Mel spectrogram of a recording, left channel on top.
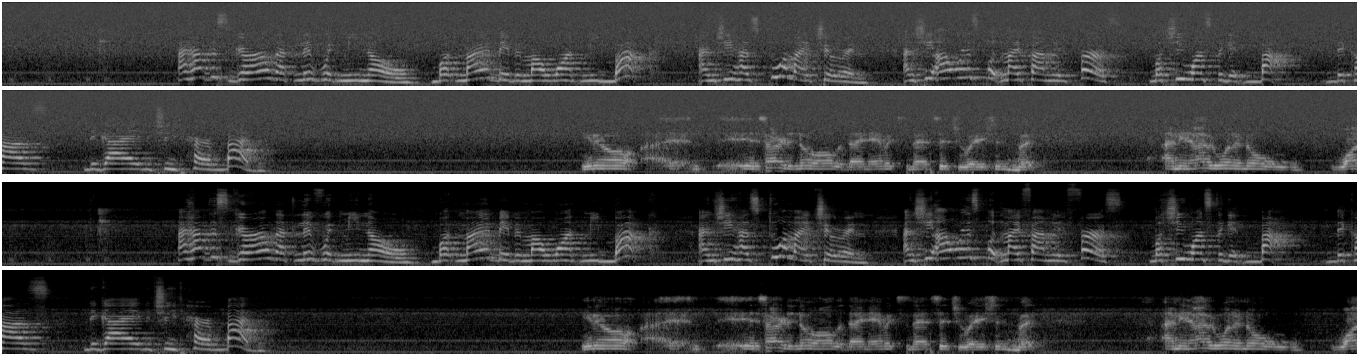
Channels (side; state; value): left; noise; hiss, 1 dB below the sound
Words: I have this girl that live with me now, but my baby ma want me back, and she has 2 of my children, and she always put my family first, but she wants to get back because the guy they treat her bad. You know, it's hard to know all the dynamics in that situation, but I mean, I would want to know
